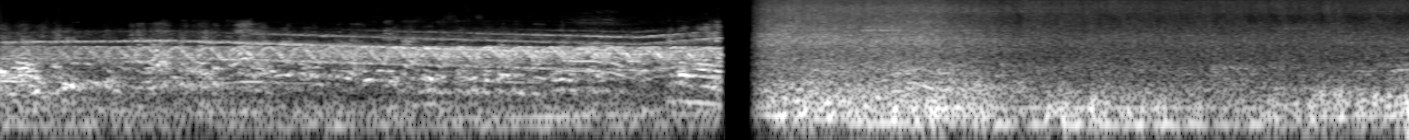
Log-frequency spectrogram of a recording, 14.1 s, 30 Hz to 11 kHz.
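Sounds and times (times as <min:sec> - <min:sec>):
heavy rain hissing on street: 0:07.5 - 0:14.0
traffic on wet road: 0:07.6 - 0:14.0.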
